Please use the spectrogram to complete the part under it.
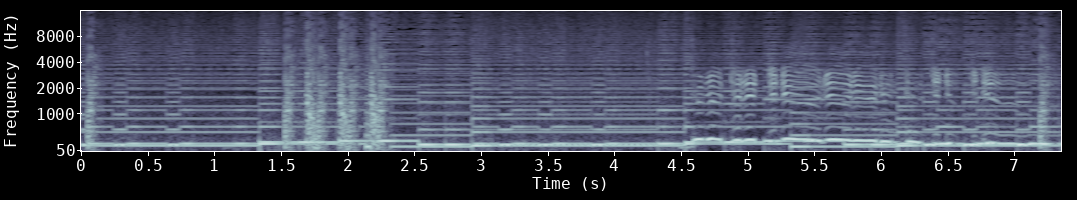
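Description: Chiptune music from an X-Men video game on the Game Gear handheld: buzzy square-wave melody over a stepping bass line, with noisy percussive bursts, playing steadily and loudly with no talking.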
